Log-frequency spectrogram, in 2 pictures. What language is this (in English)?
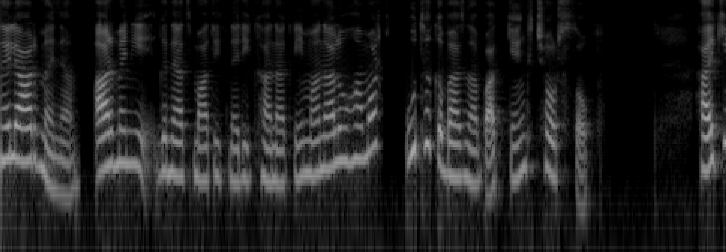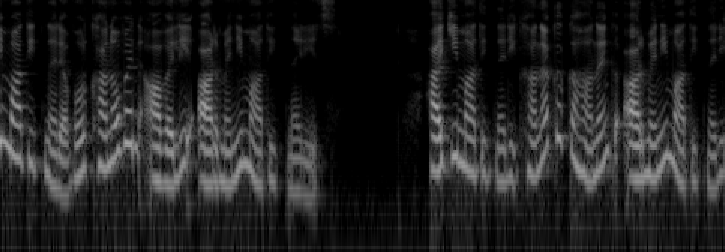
Romanian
